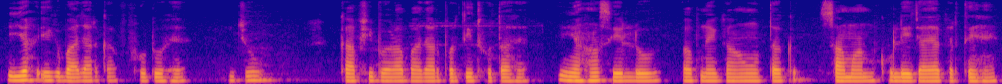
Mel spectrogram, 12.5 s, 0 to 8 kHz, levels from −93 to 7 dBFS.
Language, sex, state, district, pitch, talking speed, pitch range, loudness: Hindi, male, Bihar, Supaul, 135 Hz, 120 wpm, 130-145 Hz, -21 LUFS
